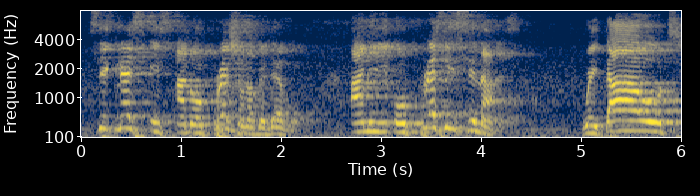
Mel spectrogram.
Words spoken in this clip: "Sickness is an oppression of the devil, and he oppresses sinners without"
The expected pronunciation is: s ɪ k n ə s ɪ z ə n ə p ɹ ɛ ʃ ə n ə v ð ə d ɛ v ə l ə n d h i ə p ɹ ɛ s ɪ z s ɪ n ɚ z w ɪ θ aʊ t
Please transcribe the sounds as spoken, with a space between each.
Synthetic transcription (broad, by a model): s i k n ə s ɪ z ə n ə p ɹ ɛ ʃ ə n ə v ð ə d ɛ v ə l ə n h i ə p ɹ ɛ s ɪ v s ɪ n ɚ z w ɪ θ aʊ t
